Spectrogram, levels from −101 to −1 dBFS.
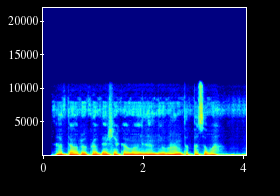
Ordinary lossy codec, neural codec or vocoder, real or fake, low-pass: none; codec, 24 kHz, 0.9 kbps, WavTokenizer, small release; fake; 10.8 kHz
